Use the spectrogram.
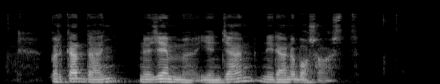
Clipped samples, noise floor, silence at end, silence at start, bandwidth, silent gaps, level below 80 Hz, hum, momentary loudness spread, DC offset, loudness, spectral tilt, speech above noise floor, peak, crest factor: under 0.1%; -66 dBFS; 0.85 s; 0.2 s; 11.5 kHz; none; -58 dBFS; none; 10 LU; under 0.1%; -25 LUFS; -5.5 dB/octave; 42 dB; -4 dBFS; 22 dB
